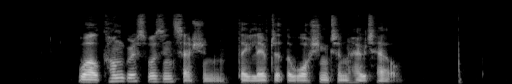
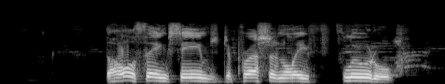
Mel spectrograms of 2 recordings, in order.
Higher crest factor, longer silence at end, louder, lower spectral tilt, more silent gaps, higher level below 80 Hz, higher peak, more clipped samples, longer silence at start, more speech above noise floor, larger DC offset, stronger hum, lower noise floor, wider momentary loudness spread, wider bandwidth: first, 22 dB vs 12 dB; first, 0.5 s vs 0.35 s; second, -22 LUFS vs -14 LUFS; about the same, -5 dB/octave vs -6 dB/octave; neither; about the same, -64 dBFS vs -60 dBFS; about the same, -2 dBFS vs -2 dBFS; neither; second, 0.8 s vs 1.05 s; about the same, 48 dB vs 50 dB; neither; neither; first, -70 dBFS vs -63 dBFS; about the same, 9 LU vs 9 LU; first, 11.5 kHz vs 7.4 kHz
